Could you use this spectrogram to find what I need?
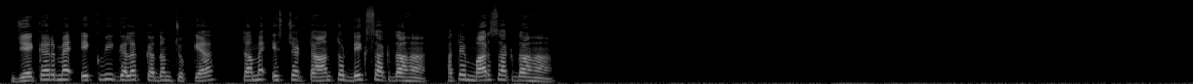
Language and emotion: Punjabi, fearful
